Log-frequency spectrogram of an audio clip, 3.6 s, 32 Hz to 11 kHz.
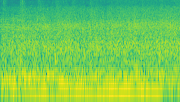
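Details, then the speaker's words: Sharp 18-inch fan that spun and started slowly, after replacing the capacitor: at speed 3 a strong, even whoosh of air with no ticking, rubbing or hum; fan now runs normally. "แบบนี้ก็ปกติแล้วนะครับ"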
